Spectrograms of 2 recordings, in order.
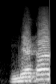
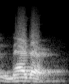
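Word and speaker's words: matter: এখানে দুইটা টি এর আগে আছে এবং পরে আছে কি, তা এই ক্ষেত্রেও তারা ম্যাটার না বলে এটাকে উচ্চারণ করে ম্যাডার।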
